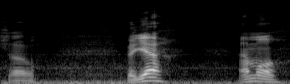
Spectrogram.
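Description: Speaking slowly but very animatedly, this trucker vlogger has a medium-pitched, fairly bright voice. He sits in his parked truck cab chatting to a camera at arm's length, wandering through his thoughts with plenty of fillers and false starts.

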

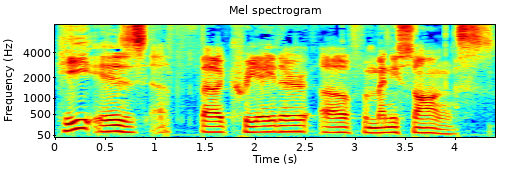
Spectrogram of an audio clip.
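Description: Man, very low voice, casual vocabulary lesson, slow drilled English words, quick explanations, dry close sound. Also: fairly even intonation, darkish tone, smooth, no room sound. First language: Vietnamese. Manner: repeats words slowly to drill pronunciation, then switches to quick explanation. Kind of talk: casual teaching in Vietnamese with English examples.

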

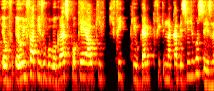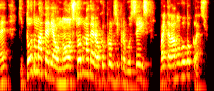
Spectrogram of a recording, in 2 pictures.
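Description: A man's voice: high voice, a bit bright. A man with a Brazilian Portuguese accent teaching an online English class, chatty and explanatory, often checking in with his students. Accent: Brazilian Portuguese, from Rio Grande do Norte.

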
